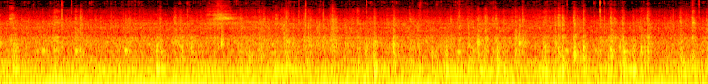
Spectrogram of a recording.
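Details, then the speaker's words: Smart car rear passenger side: irregular creaks and squeaks while driving, persisting after replacing drive shaft, spring top mount, anti-roll bar bushes, drop links and bump stop; takeoff judder fixed, creak source still unknown. "So after all that work, hasn't really changed anything, except for when I lift off to accelerate from start off, there's no judder from the back. So it's resolved one issue, but I still got the noise."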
